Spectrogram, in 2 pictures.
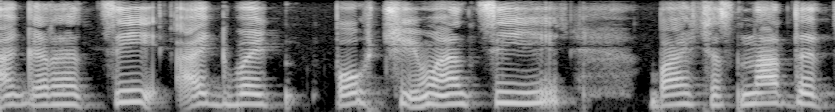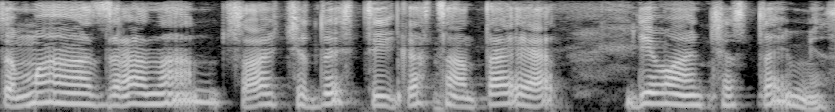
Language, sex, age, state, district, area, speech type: Kashmiri, female, 18-30, Jammu and Kashmir, Bandipora, rural, spontaneous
